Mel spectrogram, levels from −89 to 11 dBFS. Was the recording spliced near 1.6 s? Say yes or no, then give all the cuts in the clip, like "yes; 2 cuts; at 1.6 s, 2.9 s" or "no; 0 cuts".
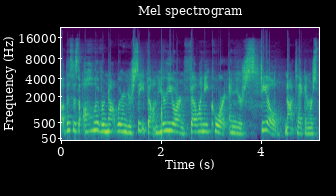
no; 0 cuts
